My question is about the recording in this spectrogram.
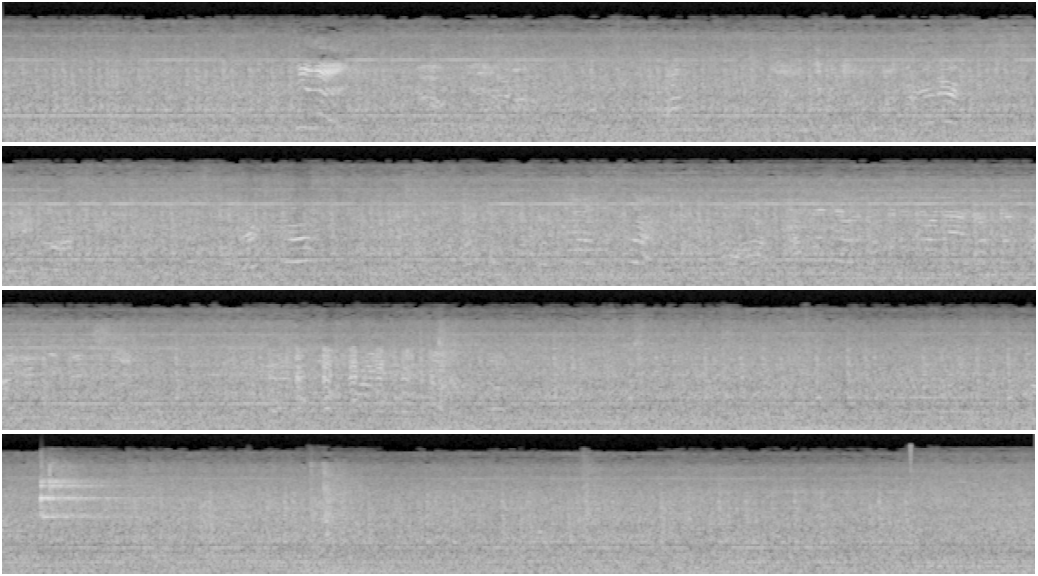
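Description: Steady loud machinery noise in a steel-plate warehouse, with a thin steady whine, as an overhead crane carrying a plate-lifting clamp travels along the bay. There is a short, higher squeal about three quarters of the way through.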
